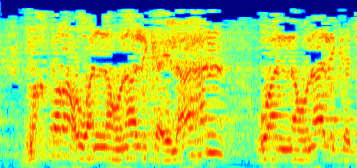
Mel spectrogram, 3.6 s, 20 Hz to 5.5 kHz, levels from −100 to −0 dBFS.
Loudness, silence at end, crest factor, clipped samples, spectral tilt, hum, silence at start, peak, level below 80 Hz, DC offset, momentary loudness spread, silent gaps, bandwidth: -13 LUFS; 0 s; 10 dB; under 0.1%; -6 dB/octave; none; 0 s; -4 dBFS; -54 dBFS; under 0.1%; 7 LU; none; 4.9 kHz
